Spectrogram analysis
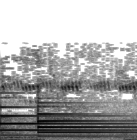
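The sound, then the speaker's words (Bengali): A doorbell ringing in the house next door: a steady, bell-like chime with a single sharp strike partway through, then a sustained tone that slowly fades. “সন্ধে হয়ে আসছে, পাশের বাড়িতে কেউ যেন calling bell বাজালো,”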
